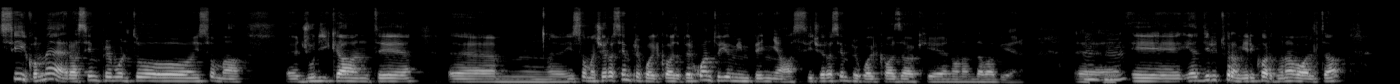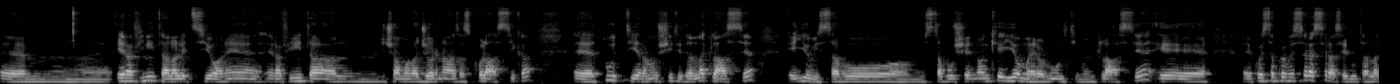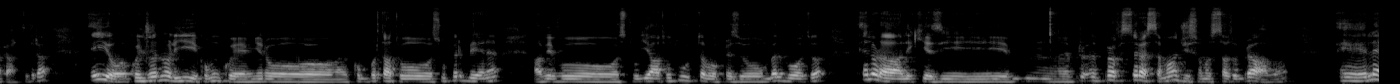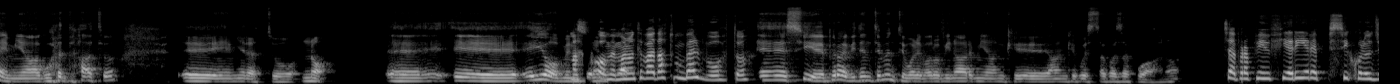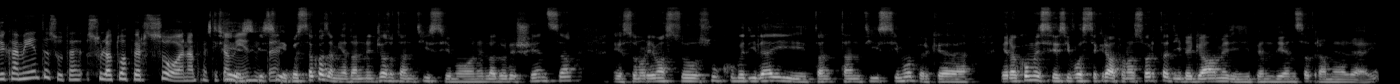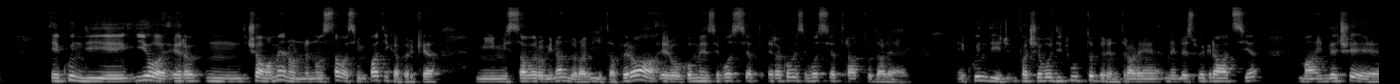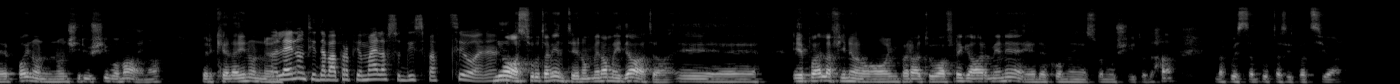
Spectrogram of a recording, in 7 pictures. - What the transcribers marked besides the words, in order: tongue click; tongue click; laughing while speaking: "guardato"; "Cioè" said as "ceh"; unintelligible speech; laughing while speaking: "da"
- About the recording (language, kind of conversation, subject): Italian, podcast, Che ruolo ha l'ascolto nel creare fiducia?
